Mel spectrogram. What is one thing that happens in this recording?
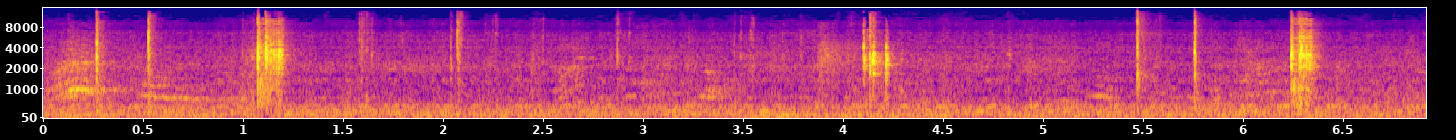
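An egg is tapped and cracks against a plate's edge.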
